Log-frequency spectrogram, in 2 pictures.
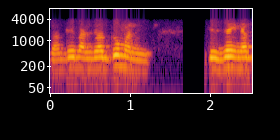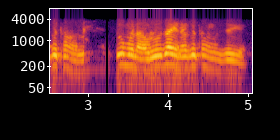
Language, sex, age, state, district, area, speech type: Bodo, female, 60+, Assam, Kokrajhar, rural, conversation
